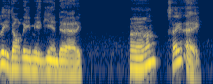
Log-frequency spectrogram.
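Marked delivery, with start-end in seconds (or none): 0.0-1.6 character voice of a dog. Voicing the pet dog who has not left his side: speaking as the dog. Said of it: "she's like".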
